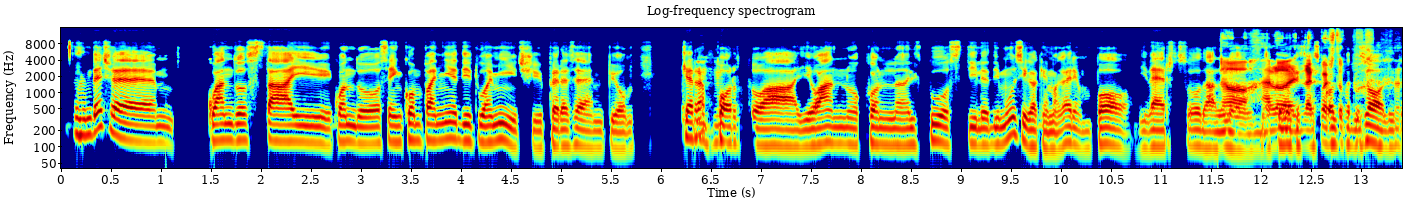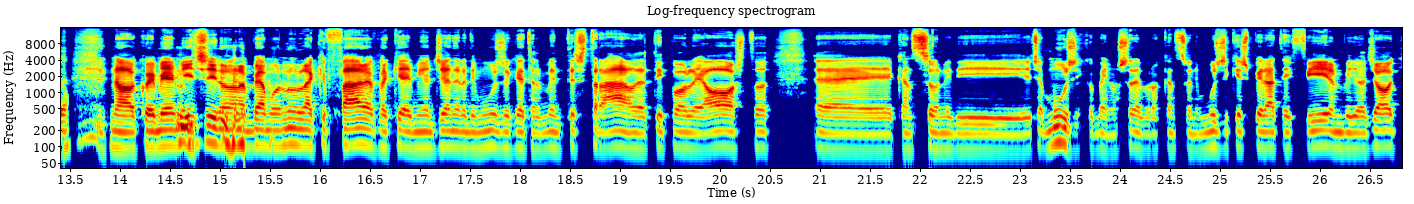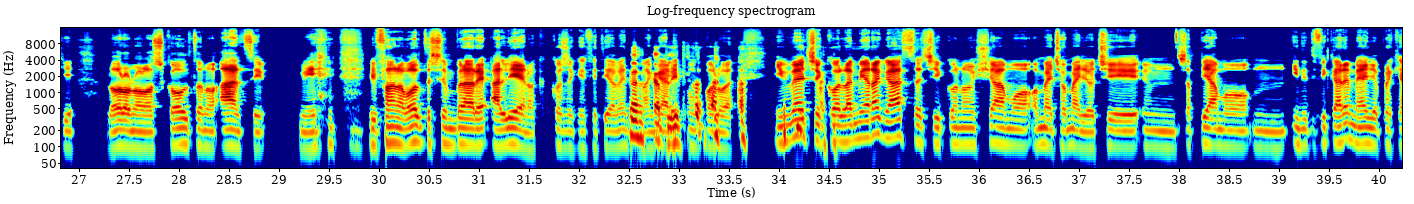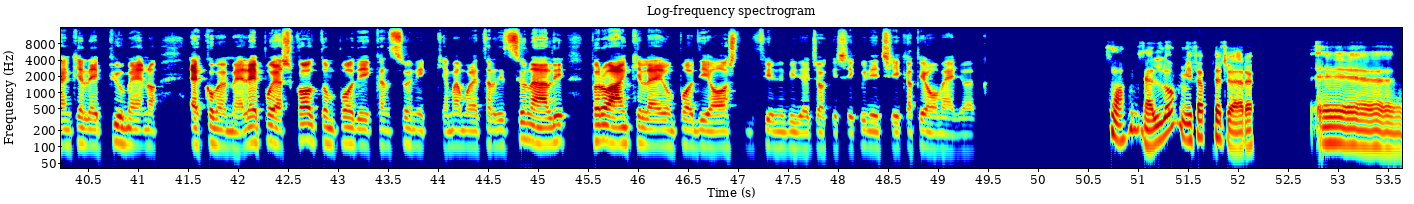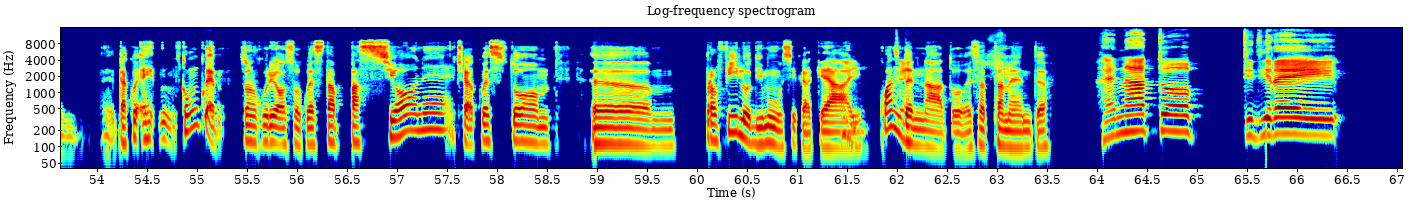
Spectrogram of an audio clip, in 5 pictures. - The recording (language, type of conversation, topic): Italian, podcast, Che rapporto hai con la musica nella vita di tutti i giorni?
- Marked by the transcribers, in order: laughing while speaking: "allora"; laugh; chuckle; "cioè" said as "ceh"; chuckle; laugh; unintelligible speech; "chiamiamole" said as "chiamamole"; "cioè" said as "ceh"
